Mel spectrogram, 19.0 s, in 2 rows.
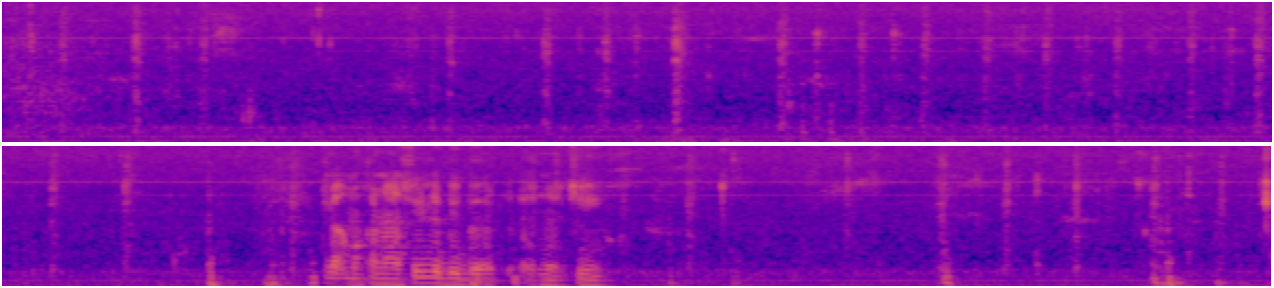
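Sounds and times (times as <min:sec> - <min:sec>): person chewing: 0:00.0 - 0:12.0, 0:14.0 - 0:19.0
steady low hum: 0:00.0 - 0:19.0.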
